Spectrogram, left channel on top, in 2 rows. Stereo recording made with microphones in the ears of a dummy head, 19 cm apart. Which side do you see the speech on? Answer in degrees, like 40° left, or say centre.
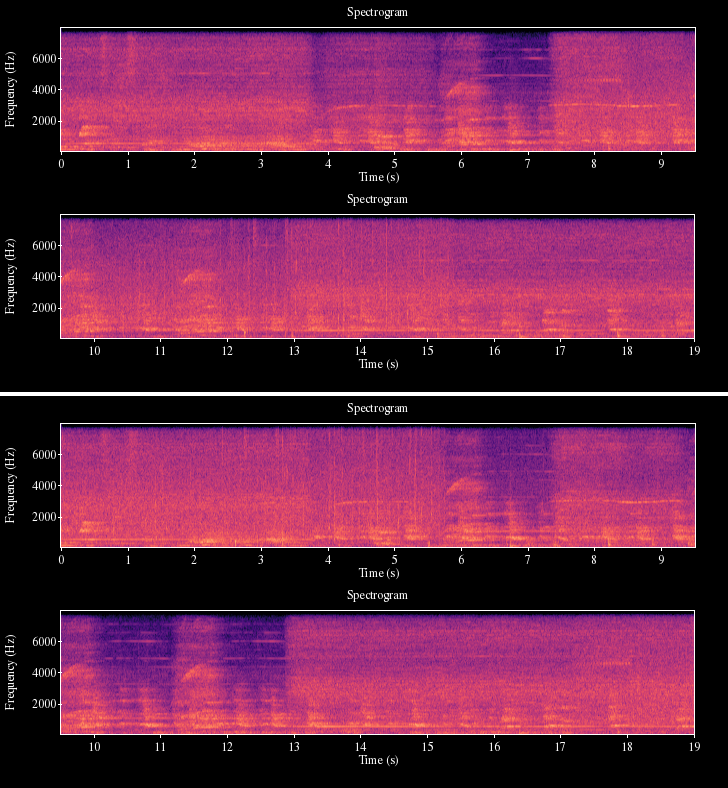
40° left.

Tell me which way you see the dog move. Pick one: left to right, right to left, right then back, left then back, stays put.
stays put.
